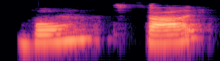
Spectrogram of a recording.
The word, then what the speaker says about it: bonsai: a Japanese word means Bonsai usually the Bonsai bone side as to be pronounced but it is always misspelled as Bonsai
